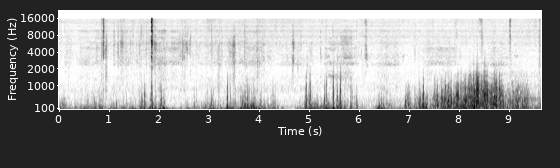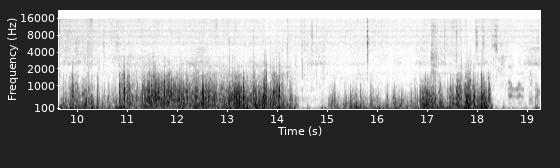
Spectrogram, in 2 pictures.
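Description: Wind buffeting the microphone in uneven gusts, swelling loudest in the middle stretch and dropping briefly twice, with a few sharp clicks in the first few seconds.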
